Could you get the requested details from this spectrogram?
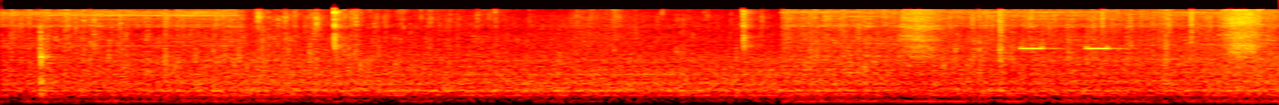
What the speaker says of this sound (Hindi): क्रीम मिला के इसको एक मिनट तक और पकाएंगे।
